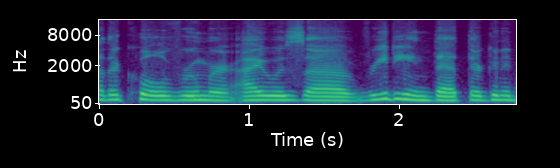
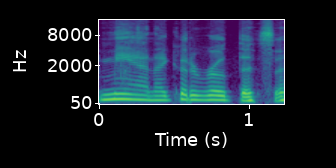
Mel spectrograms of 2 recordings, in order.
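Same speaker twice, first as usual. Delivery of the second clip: usual speaking voice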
